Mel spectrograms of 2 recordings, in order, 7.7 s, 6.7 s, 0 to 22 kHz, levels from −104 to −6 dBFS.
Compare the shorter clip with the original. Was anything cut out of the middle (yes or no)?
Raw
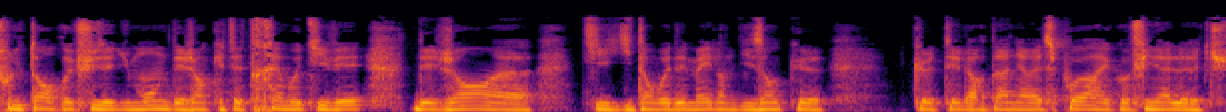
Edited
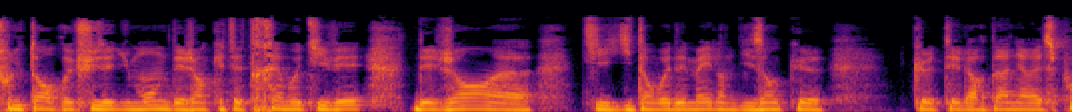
no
